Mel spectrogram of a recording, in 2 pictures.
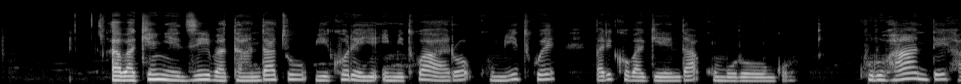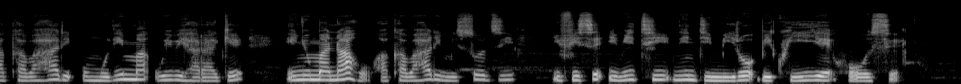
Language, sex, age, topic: Rundi, female, 18-24, agriculture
